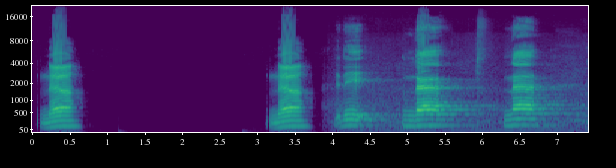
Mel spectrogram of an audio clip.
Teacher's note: huruf nun keluar dari pertemuan antara ujung lidah dengan gusi bagian atas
